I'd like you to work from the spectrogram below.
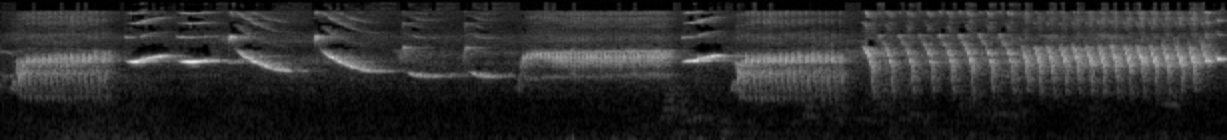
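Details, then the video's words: Local canary song used as masteran: buzzy bands and descending slurred whistles give way to a long, steadily pulsing rattling trill. "Masteran Burung Kenari Di Jamin Gacor"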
